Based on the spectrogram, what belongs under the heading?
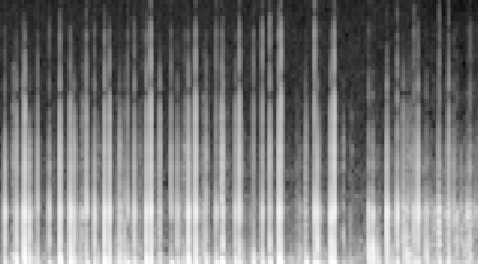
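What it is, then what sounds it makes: Glitter foam sheet. A flexible, thin, soft silver glitter-covered foam sheet wrapped over the microphone is scratched and rubbed with long nails and fingertips. It gives a fast run of low, muffled crackling scrapes and thumps, with a brief pause before the rubbing resumes.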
